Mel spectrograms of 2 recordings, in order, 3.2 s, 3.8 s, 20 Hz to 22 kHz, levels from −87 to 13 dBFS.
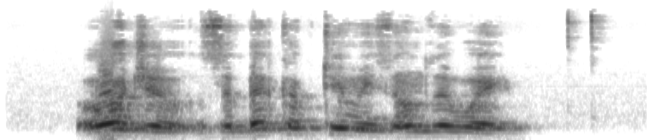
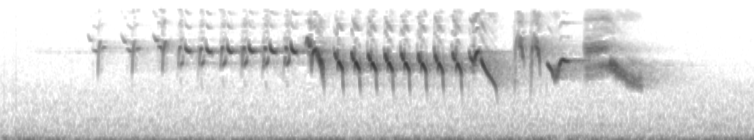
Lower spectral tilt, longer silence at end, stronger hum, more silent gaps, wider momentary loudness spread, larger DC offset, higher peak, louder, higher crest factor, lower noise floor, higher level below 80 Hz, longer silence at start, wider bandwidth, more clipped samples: first, -1.5 dB/octave vs 2 dB/octave; first, 0.25 s vs 0.05 s; neither; neither; first, 20 LU vs 17 LU; neither; about the same, 0 dBFS vs -2 dBFS; about the same, -13 LUFS vs -14 LUFS; about the same, 14 dB vs 18 dB; second, -33 dBFS vs -41 dBFS; second, -62 dBFS vs -40 dBFS; first, 0.4 s vs 0.1 s; about the same, 15.5 kHz vs 16.5 kHz; neither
